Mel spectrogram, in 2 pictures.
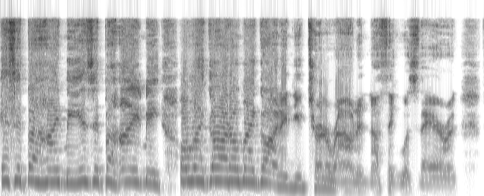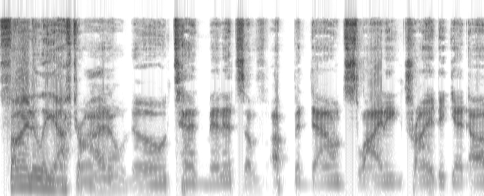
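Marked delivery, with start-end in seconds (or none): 0.0-3.5 very high, shrill, repeated screaming. Retelling what each friend screamed while sliding back down: imitating someone screaming. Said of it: "each one of us would start screaming".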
